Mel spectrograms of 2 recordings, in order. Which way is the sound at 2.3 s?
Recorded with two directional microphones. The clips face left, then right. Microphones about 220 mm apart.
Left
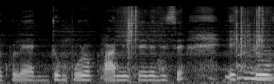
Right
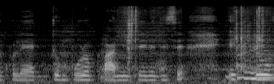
15° left (ahead or behind).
